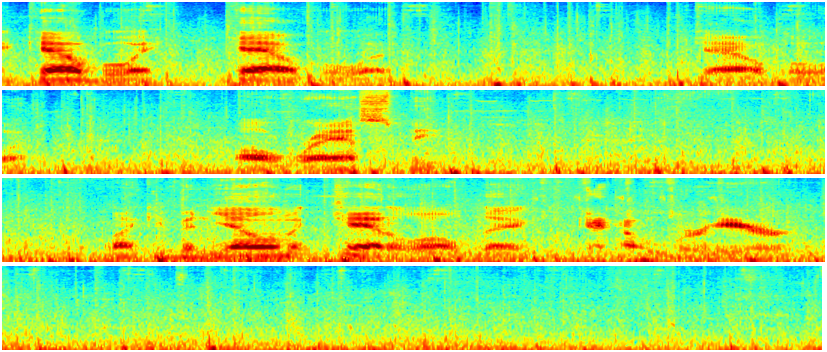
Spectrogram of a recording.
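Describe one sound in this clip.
A horse's hooves thud steadily on a dirt trail.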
